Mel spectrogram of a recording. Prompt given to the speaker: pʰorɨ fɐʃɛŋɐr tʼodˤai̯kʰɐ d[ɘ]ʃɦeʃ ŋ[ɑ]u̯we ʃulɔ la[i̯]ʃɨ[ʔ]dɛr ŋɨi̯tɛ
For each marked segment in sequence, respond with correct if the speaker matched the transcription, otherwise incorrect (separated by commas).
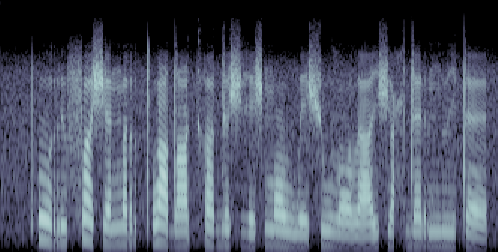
correct, incorrect, correct, incorrect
